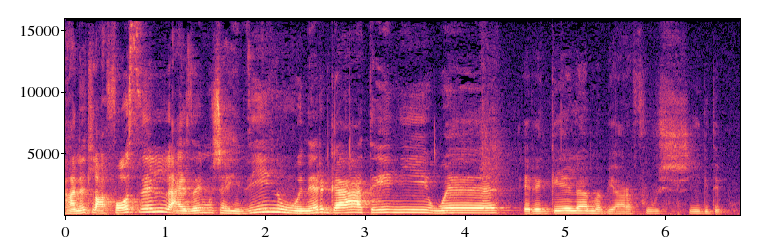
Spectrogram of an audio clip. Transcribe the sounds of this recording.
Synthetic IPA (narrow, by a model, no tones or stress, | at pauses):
ɦænet̪ˤlɑʕfɑːsˤelʕaezæjmoʃæːhed̪iːnweneɾɡaʕt̪æːniwe | rːeɡæːlæmæbejeʕɾˤɑfuːʃjeɡd̪ebo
